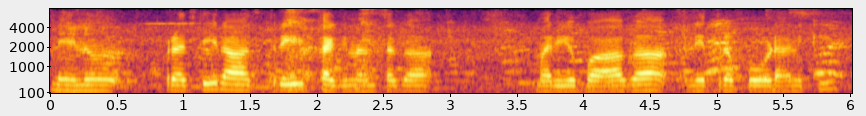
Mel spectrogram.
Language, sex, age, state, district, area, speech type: Telugu, female, 18-30, Andhra Pradesh, Kurnool, rural, spontaneous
